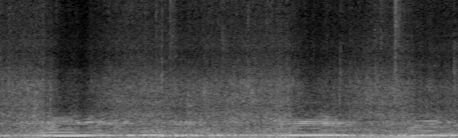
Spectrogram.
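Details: Frogs in a backyard on a rainy day, sounding like a cow: a constant low droning hum under drawn-out mooing calls with rich overtones, about every two to three seconds.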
